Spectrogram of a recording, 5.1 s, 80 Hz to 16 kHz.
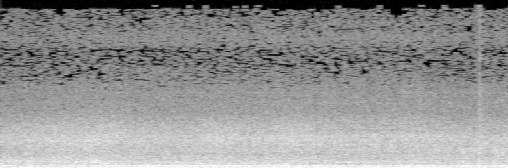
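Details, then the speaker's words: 2020-and-up Ford Explorer, after loosening and reseating the CV axle nut, shifting between reverse and drive: steady low idle hum, no metallic ting or pop on engagement; the popping is gone. Normal engagement into drive. "there's drive there's drive yeah the popping's gone"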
